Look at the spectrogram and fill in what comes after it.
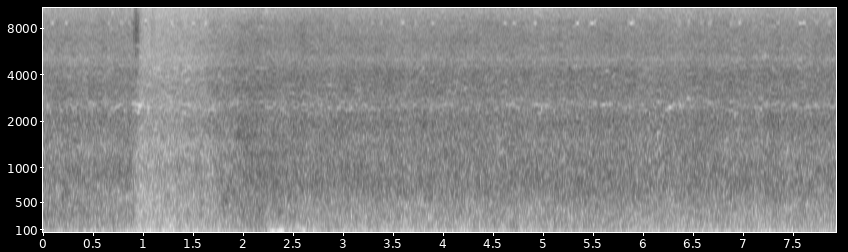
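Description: Steady rushing noise of heavy rain falling, which dips briefly about a second in and then builds back.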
